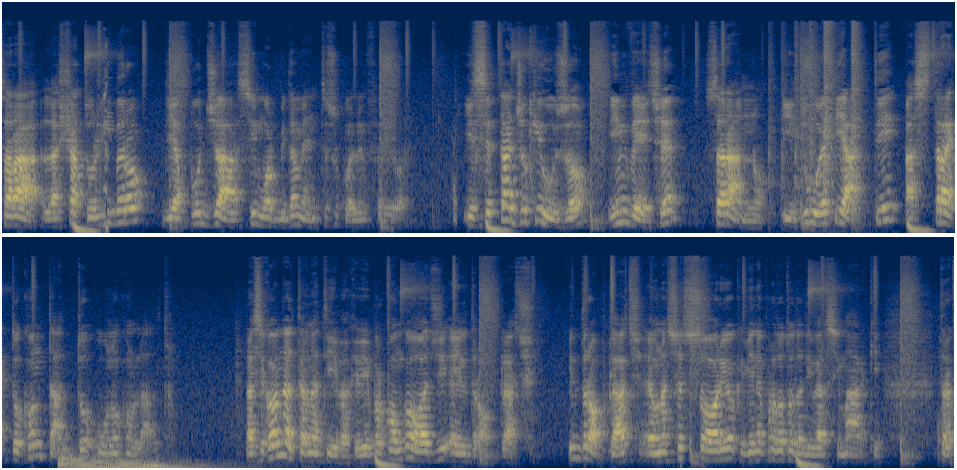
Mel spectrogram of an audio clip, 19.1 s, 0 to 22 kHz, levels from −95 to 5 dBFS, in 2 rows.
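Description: Damaged data in the compressed stream between 0.98 and 1.07 s makes the decoder lose frame sync and hunt for the next header, leaving a brief glitch. At 15.52 s a sudden gain jump, likely an unramped digital gain change, lifts sound and background noise together by about 4 dB until 16.32 s.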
